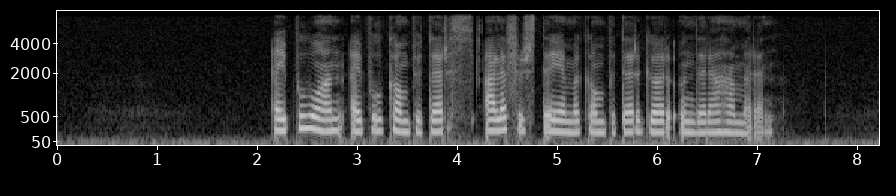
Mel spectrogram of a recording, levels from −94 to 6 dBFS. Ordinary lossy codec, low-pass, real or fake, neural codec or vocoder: none; 7.2 kHz; fake; vocoder, 22.05 kHz, 80 mel bands, WaveNeXt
